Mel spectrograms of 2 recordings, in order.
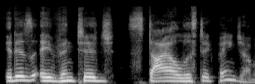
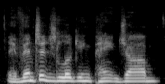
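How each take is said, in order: First: "is" hit hard, whole line louder; stress on is. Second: Said in the usual way. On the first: Real, not acted. Correcting his misreading of the article, stressing "is" louder. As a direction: correct yourself by punching "is". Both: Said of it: "No, not a vintage looking paint job".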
